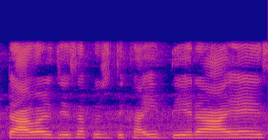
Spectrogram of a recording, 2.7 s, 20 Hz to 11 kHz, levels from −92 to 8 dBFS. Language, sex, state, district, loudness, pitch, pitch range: Hindi, female, Uttar Pradesh, Hamirpur, -24 LUFS, 225 Hz, 220-240 Hz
